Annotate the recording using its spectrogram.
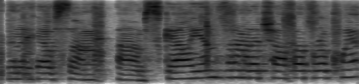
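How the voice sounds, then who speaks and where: A woman speaks at a fairly slow pace. Her pitch variation is ordinary. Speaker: cooking video host. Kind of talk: cooking demonstration. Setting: community room livestream. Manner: animated.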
